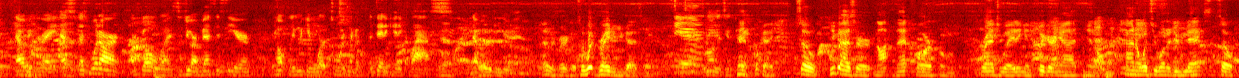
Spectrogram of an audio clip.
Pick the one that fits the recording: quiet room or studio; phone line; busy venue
busy venue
